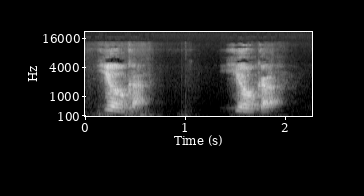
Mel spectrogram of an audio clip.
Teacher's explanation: the second syllable is unstressed we replace the letter A with the unstressed vowel the uh sound and we get away from that syllable as quickly as we can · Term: schwa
